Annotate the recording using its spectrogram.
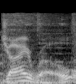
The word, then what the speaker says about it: gyro: How do you pronounce the word G-Y-R-O? Whether you say gyro or gyro, it doesn't matter.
